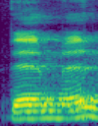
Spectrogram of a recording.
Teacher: Tahan, sempurnakan dengung pada nun tasydid, ya, gunnah musyaddada. Taman, setelah sempurna dengungnya panjangkan satu alif saja.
